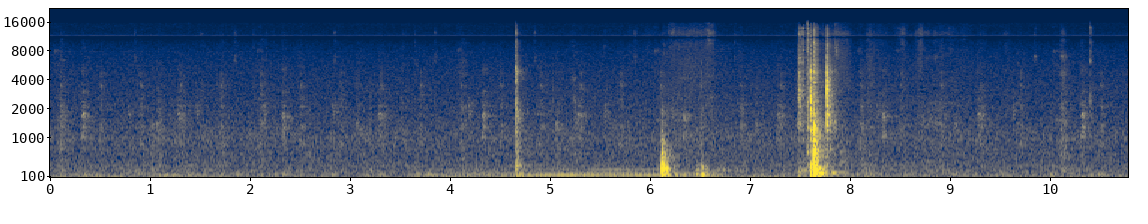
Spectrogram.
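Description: A few sharp plastic clicks and snips as side cutters nip a small part from a plastic model-kit sprue: single clicks a little before the middle, then the loudest quick cluster of clicks about three-quarters of the way through.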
